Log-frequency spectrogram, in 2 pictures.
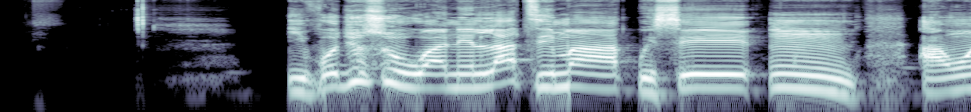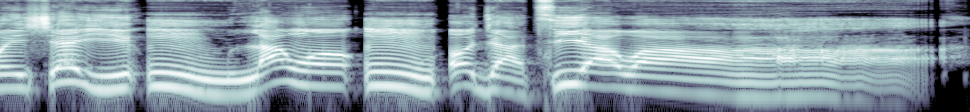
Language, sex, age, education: Yoruba, male, 30-45, tertiary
